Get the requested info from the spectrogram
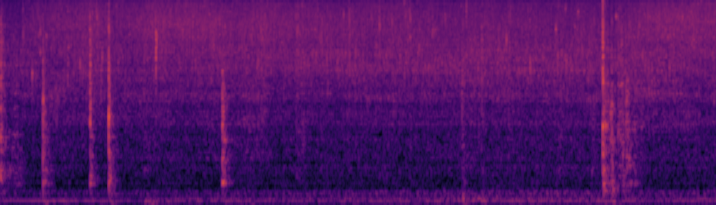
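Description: Dough balls deep-frying in hot oil in a pan, a steady sizzle over a low hum, broken by a few short knocks of a utensil against the pan as they are stirred, the loudest about six seconds in.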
